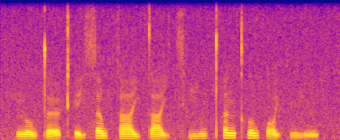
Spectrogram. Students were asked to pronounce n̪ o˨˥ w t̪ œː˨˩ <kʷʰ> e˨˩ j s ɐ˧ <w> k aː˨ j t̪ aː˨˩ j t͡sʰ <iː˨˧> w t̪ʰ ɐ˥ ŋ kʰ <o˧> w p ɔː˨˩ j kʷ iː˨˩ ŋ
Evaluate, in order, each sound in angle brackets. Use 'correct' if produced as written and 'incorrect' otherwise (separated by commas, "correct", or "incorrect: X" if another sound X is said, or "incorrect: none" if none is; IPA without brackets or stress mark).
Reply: incorrect: kʰ, correct, correct, correct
